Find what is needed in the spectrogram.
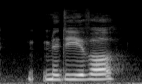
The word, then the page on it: mediaeval: American English; /mɪd.ˈi.vəl/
